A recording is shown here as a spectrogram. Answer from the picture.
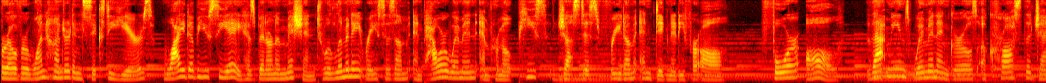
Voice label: Political Explainer Caring Conversational Engaging Female English; NonProfit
